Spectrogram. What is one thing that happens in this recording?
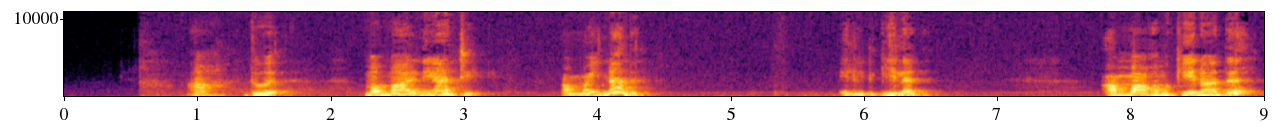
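A young woman talks calmly into a telephone, close by.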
